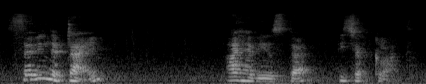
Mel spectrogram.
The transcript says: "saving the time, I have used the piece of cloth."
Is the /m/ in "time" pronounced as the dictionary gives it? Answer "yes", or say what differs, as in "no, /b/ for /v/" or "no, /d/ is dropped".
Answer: yes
